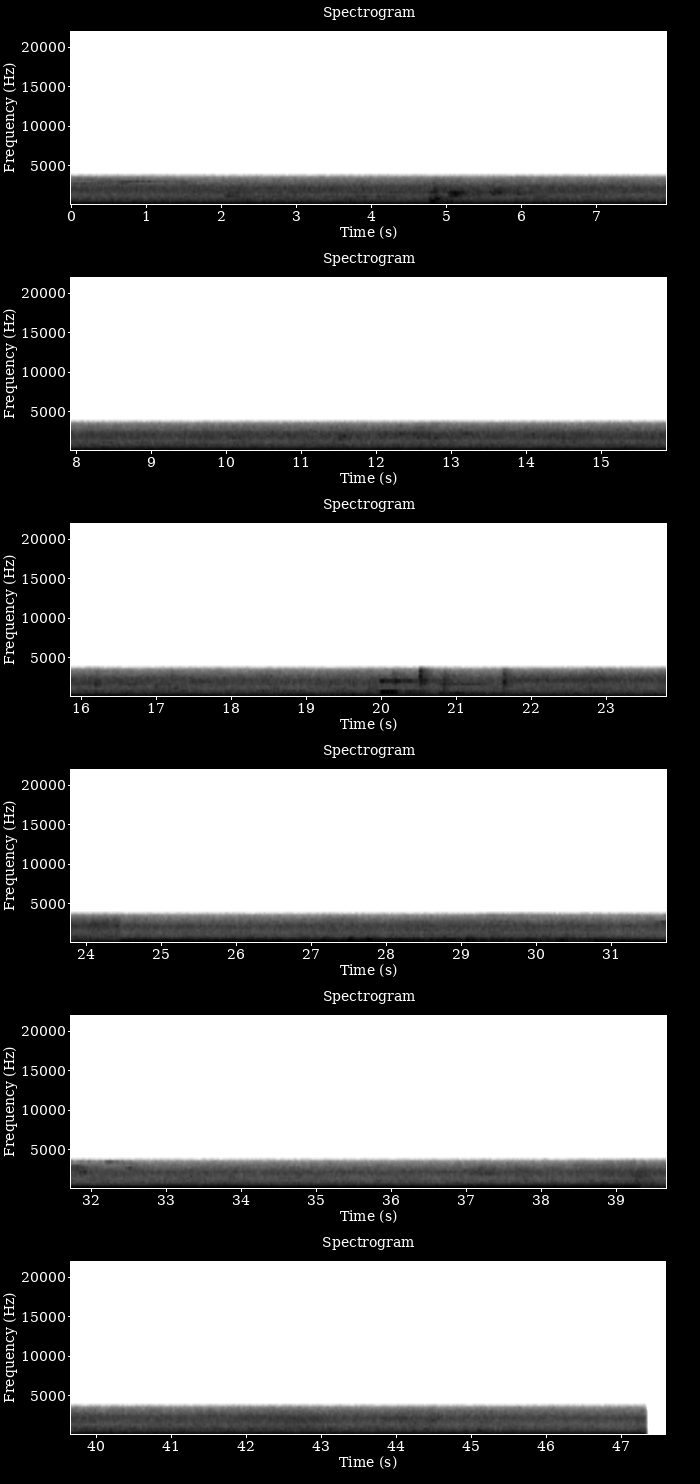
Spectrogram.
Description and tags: Path train from New Jersey to New York recorded on an iPhone. Sometimes you just want a crappity sound like this.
